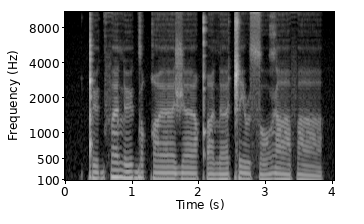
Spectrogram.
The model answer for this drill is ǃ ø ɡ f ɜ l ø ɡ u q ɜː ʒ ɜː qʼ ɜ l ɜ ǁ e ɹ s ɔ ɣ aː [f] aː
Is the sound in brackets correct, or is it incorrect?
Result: correct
